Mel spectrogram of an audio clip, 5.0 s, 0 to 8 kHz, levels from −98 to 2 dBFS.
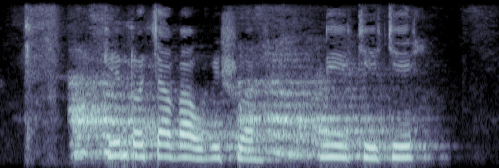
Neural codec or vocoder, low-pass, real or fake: none; 7.2 kHz; real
